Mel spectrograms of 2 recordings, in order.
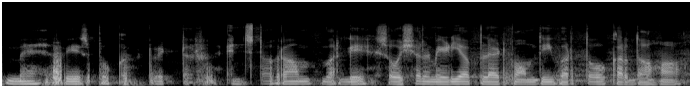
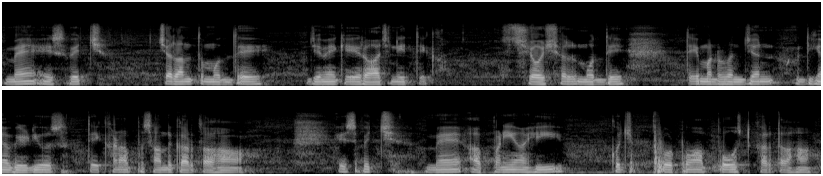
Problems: background sounds at intervals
